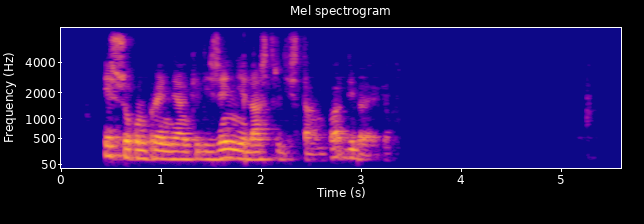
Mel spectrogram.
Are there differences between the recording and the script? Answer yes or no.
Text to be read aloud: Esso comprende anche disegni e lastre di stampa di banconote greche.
yes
